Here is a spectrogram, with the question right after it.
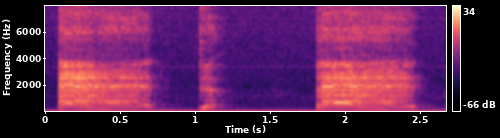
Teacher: And what I like about word bad, where you have that A sound, that vowel sound in there, that vowel sound is such an open mouth sound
